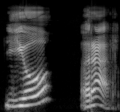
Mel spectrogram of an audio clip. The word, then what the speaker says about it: llorar: C'est le verbe llorar. Tu peux prendre le temps de bien distinguer les syllabes. Llorar. Et ensuite, de lire l'intégralité du mot. Llorar.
